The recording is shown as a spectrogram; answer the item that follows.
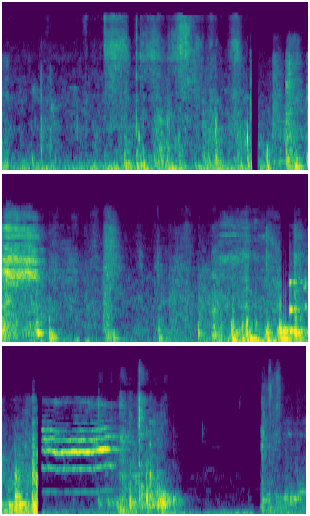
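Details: Cats in a fighting compilation: rustling scuffles and indistinct noise, then one clear, drawn-out harmonic meow near the end, followed by quieter sounds.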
